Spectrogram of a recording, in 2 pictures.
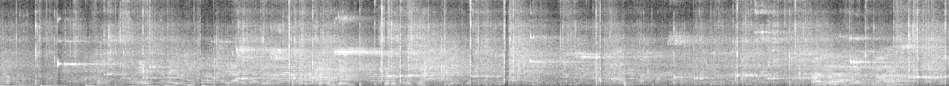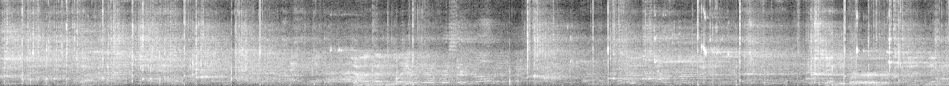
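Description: Reverberant indoor sports-hall din: many voices talking indistinctly, with scattered sharp pops of pickleball paddles striking plastic balls on the surrounding courts.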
